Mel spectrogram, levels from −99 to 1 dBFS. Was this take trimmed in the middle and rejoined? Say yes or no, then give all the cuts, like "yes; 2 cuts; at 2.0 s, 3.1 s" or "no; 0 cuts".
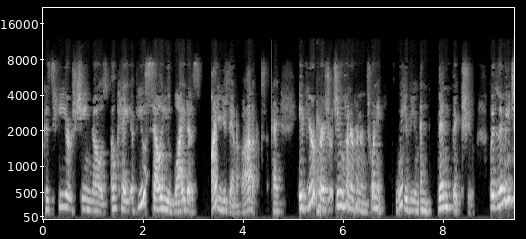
yes; 7 cuts; at 2.1 s, 3.5 s, 5.5 s, 5.8 s, 6.2 s, 7.2 s, 7.5 s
